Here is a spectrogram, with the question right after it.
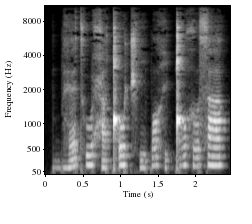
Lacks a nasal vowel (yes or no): yes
